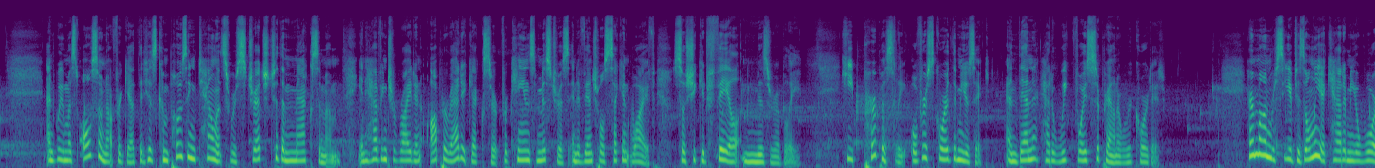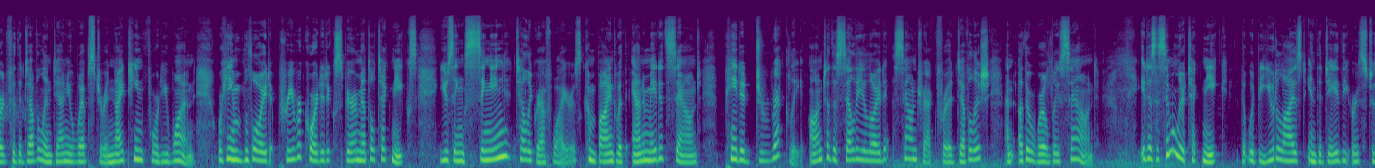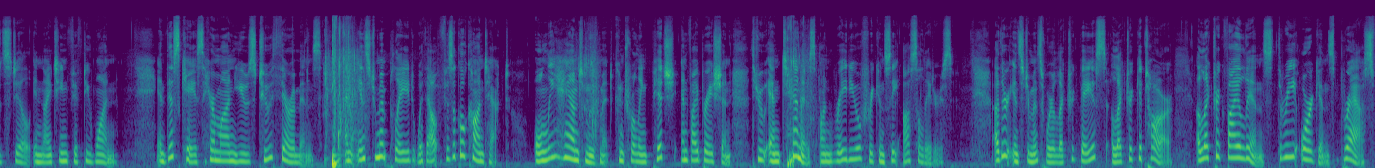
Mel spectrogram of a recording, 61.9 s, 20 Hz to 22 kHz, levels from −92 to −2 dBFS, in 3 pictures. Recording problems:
rain or running water; loud; throughout; 4 dB below the speech

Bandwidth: 14.5 kHz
